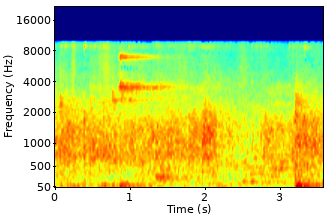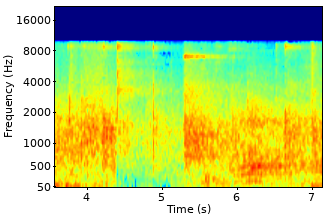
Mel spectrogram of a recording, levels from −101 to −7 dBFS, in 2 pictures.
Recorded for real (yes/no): yes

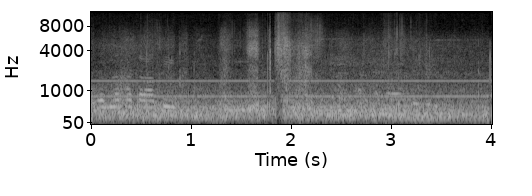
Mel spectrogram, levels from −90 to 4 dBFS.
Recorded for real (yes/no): yes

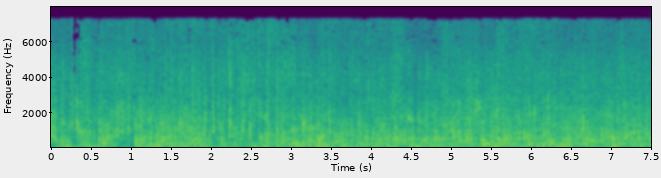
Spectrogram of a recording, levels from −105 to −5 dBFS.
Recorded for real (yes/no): no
